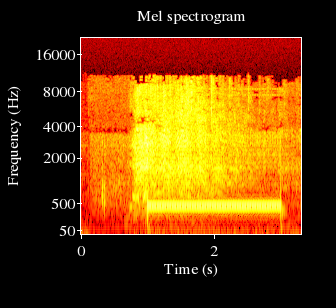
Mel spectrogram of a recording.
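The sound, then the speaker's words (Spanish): A telephone dial tone sounds as a call is being dialed: one steady, mid-pitched hum lasting about two seconds over a hiss of line noise, with a faint brief blip before it. “Vamos a marcar, ya, ya, cállense.”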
